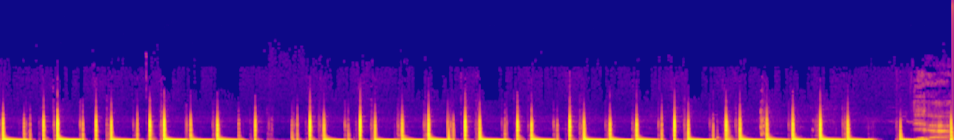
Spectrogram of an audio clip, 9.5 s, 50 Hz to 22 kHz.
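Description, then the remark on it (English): A six-string bass with tight string spacing plays a quick, steady run of plucked low notes, each attack ringing into a splashy spring reverb. The playing is loud, with no voices. “And so used in the 60s for tic-tac bass, like, right, where there'd be an upright playing and then the bass player, so there'd be upright bass playing and then there'd be someone on bass six playing, maybe without all the spring reverb.”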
